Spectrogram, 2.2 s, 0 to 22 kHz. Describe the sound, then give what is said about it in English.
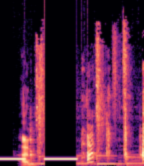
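Censor beeps: two steady, pure electronic tones cut through speech, the second longer than the first, both loud and flat in pitch. “Now, I'm guessing that there's going to be 5 beeps going into this one.”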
